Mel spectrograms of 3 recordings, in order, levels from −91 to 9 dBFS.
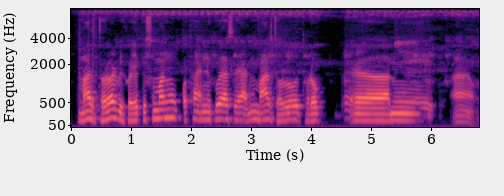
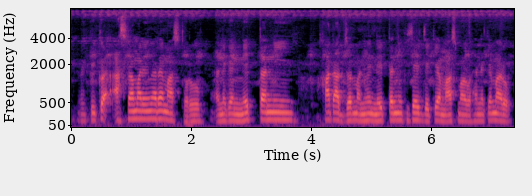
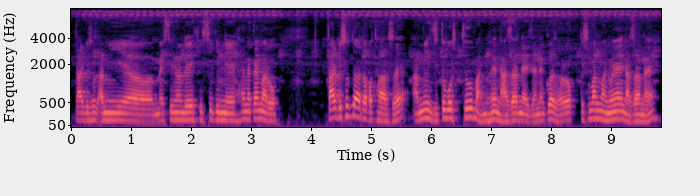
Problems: constant background noise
